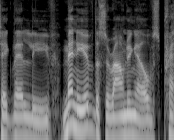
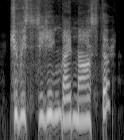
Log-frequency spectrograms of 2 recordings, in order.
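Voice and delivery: elf voice, out of breath; 11 semitones higher than usual. Audiobook narrator reading the elf's reply to Hermione, breathless Winky voice. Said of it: "said Winky breathlessly".

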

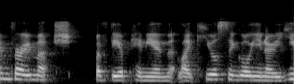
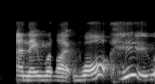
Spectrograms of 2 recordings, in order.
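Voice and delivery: usual speaking voice

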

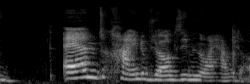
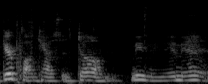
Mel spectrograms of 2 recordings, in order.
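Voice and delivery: low, jeering, dismissive, mocking voice; 5 semitones lower, 9 dB quieter than usual. Imitating a brother who mocks the podcast: imitating brother's mocking voice. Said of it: "That's an impression of my brother".

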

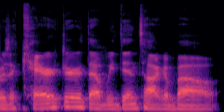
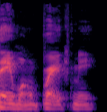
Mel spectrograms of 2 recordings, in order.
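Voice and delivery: put-on gruff character voice. Describing a scene to the group, imitating a character's gruff voice. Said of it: "He's like all like gruff and shit".

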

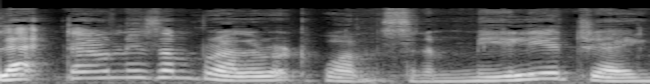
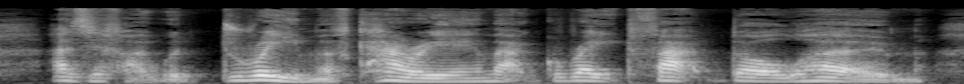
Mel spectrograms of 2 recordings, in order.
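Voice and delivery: plain reading voice

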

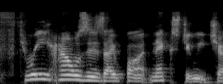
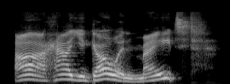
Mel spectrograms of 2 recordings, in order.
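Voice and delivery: attempted Australian accent; 3 semitones higher, 4 dB louder than usual. Wanting to get back into voice acting, the speaker tries out an australian accent. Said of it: "Let me try an Australian accent right now".

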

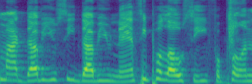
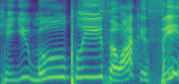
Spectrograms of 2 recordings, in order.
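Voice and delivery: put-on bossy toddler voice, high, full of attitude; 6 semitones higher, 4 dB louder than usual. Retelling what a two-year-old said to a woman on the couch, imitating her attitude. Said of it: "with an attitude".

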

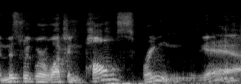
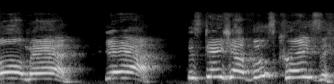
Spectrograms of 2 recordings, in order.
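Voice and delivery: over-the-top, loud, high-pitched, drawn-out delivery; 5 dB louder than usual. Imagining a movie repeating ridiculous things over and over: Andy Samberg impression. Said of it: "that was a pretty good Andy Sam-".

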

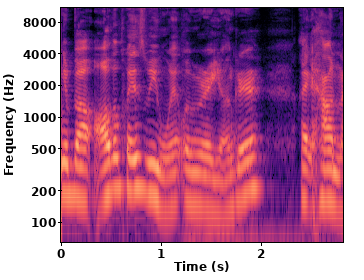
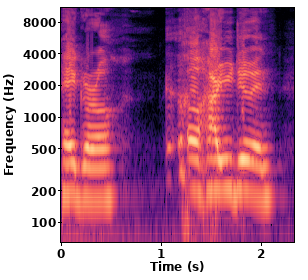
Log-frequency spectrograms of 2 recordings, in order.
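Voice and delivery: put-on breezy voice, higher and louder; 4 semitones higher, 7 dB louder than usual. Mocking how a man from the show enters rooms: imitating Chris entering a room. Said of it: "I hate the way he enters rooms".

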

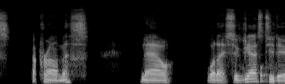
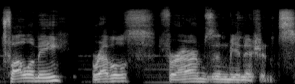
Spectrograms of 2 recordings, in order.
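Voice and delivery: rousing, pitched-up calling out; 5 semitones higher than usual. Player describing their character jogging off, yelling back to everyone. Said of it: "after yelling back to everyone".

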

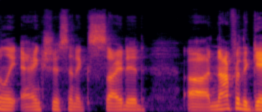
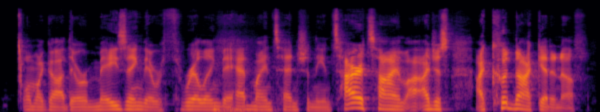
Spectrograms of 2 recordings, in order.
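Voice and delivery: ordinary talk

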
